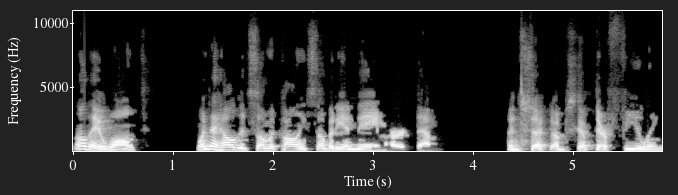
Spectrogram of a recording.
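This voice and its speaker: Animated in tone, a man speaks at a moderate pace with very wide pitch swings. His loudness stays very even. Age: 60s. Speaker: fitness vlogger, former powerlifter. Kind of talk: casual monologue vlog. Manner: animated, blunt.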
